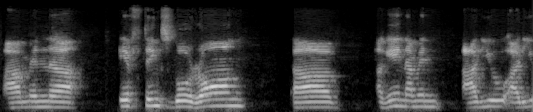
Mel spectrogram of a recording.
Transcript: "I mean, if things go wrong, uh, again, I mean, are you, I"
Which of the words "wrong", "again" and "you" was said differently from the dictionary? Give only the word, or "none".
none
